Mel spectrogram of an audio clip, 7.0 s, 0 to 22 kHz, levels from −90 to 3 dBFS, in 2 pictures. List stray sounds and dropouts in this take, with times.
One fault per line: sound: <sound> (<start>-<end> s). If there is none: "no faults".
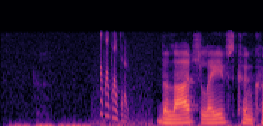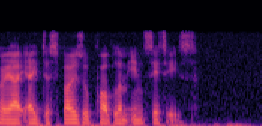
sound: chirp (1.3-1.8 s)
